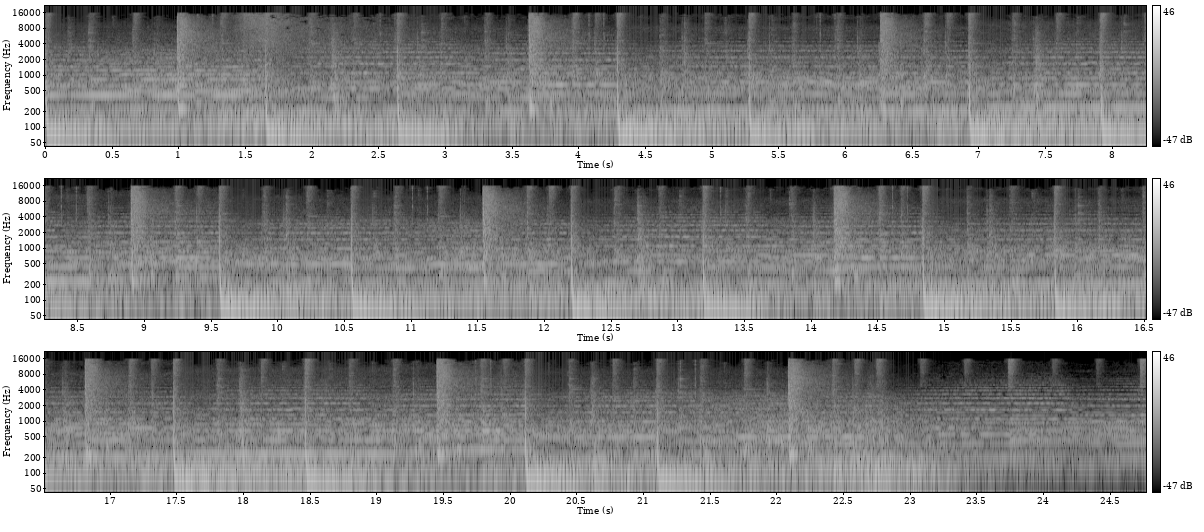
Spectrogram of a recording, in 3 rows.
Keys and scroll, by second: 1.8 space, 5.4 space, 8.2 space, 11.1 space, 12.1 space, 13.0 space, 15.8 space, 21.2 space, 23.8 space.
